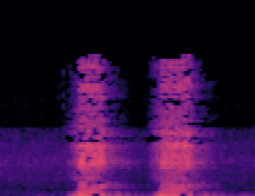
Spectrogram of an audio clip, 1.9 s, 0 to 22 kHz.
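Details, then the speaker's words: Yamaha RX-King two-stroke reed valve (membrane) being set up, the quiet side checked with three petals covered. After adjustment that side now sounds: two short reedy honks of about half a second each, buzzy near 250 Hz; the reed petal sounds freely. "Nah, bosku, bunyi dan kita coba yang sebelah sininya."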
